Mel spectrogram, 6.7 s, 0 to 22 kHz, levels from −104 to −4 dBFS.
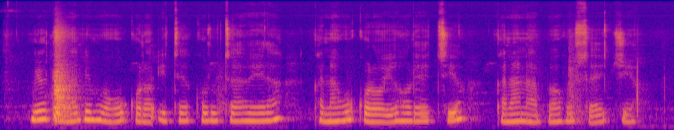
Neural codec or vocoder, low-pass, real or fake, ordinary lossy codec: none; none; real; none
